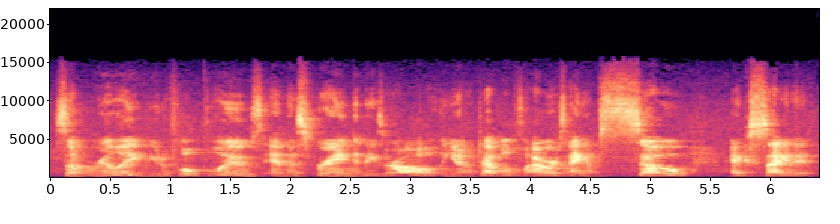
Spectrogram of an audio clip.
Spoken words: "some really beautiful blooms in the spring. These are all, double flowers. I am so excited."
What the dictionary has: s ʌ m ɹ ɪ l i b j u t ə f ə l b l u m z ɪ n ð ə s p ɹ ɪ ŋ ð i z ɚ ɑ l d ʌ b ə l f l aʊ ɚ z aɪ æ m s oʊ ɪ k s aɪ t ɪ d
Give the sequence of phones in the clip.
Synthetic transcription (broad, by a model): s ʌ m ɹ ɪ l i b j u t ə f l b l u m z ɪ n ð ə s p ɹ ɪ ŋ ð i z ɚ ɑ l d ʌ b l f l aʊ ɚ z aɪ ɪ m s oʊ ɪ k s aɪ t ɪ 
